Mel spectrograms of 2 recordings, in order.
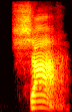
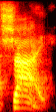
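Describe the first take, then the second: First: Shai said as SHA, open ah, higher pitch; correct pronunciation. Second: Shai rhyming with eye; wrong pronunciation. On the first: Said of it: "It should be Yahweh Shai, not Shai". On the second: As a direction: say Shai with a long I glide. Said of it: "not Shai". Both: Shown as a demonstration.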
